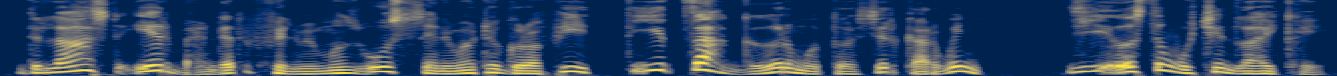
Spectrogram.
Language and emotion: Kashmiri, disgusted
